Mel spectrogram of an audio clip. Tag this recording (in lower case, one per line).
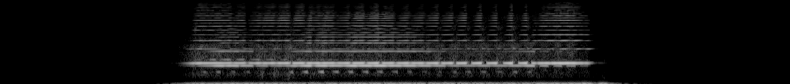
harmonica
music
musical instrument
